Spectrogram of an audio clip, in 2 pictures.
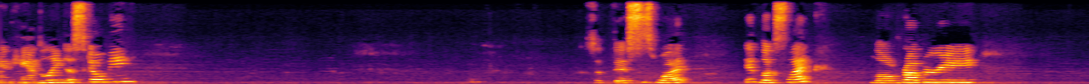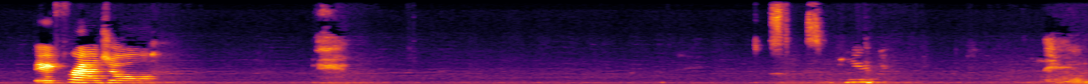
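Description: A young woman talks calmly into a nearby microphone, with pauses.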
